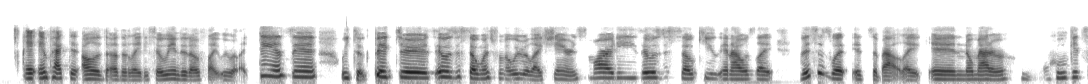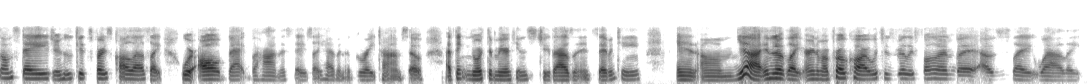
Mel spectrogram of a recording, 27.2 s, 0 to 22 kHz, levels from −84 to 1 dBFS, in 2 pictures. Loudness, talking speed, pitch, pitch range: -24 LUFS, 225 wpm, 180 Hz, 155-210 Hz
